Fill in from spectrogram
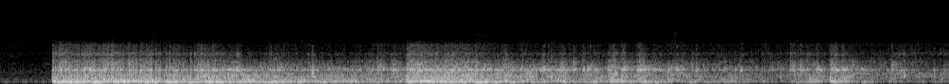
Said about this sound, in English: How'd you like to pull the wire and detonate the Compound C? Right, Bill. I'll count. One, two, three, fire!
